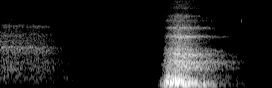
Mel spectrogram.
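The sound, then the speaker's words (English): A slow, deep breath taken as part of a guided breathing exercise, with a soft, faint breath followed after a pause by a longer, louder, airy breath that fades out. “Step two, breathe. Slow, deep. Just take a breath in.”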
